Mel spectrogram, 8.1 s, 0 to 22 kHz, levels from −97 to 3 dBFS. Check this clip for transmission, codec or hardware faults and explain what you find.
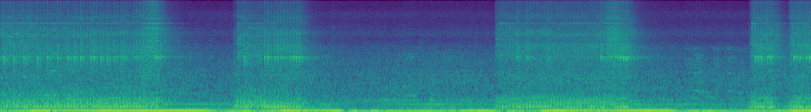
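Sample clock jitter runs through the whole clip, from start to finish. The converter's sampling clock wanders by a few microseconds, so each sample lands slightly off its intended instant. Where the waveform changes steeply, that timing slip becomes an amplitude error, here roughly 30 dB below the signal. It sounds like a fine hiss or grittiness riding on loud, bright passages and disappearing in quiet gaps. On a spectrogram, a diffuse noise floor rises and falls with the sound's energy and is strongest at high frequencies. The waveform looks slightly fuzzy on steep edges.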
